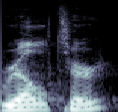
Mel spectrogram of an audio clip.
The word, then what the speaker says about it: realtor: You were putting three syllables. It doesn't surprise me. It was three syllables that you were putting.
